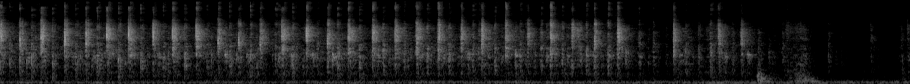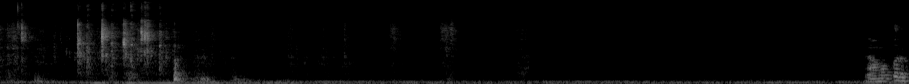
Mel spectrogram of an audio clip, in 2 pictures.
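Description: An aerosol spray can is shaken hard in a garage during work on a left-for-dead 1993 Mustang Cobra. A fast, loud, steady rattle runs for about six seconds, then fades into scattered clicks and handling noises.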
